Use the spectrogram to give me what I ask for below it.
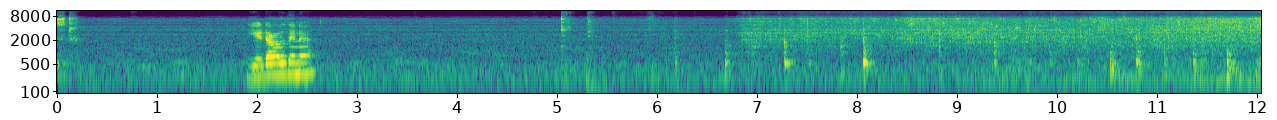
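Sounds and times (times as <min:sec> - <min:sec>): paste sizzling in hot oil: 0:06.7 - 0:12.0.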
